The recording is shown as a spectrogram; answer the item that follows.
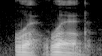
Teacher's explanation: Use a short uh sound like cup and up.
